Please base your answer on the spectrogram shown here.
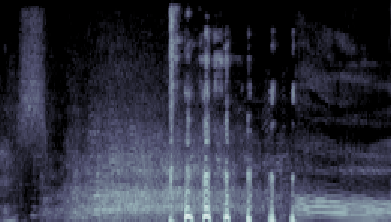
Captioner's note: chuckling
